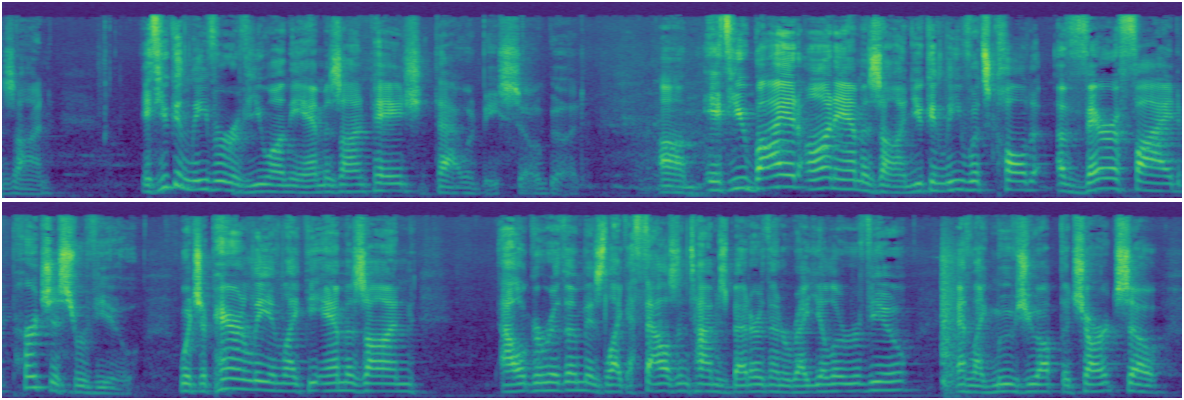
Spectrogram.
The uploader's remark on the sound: Event Speech at Books & Books. The event took place at Books & Books in Coral Gables, Florida.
